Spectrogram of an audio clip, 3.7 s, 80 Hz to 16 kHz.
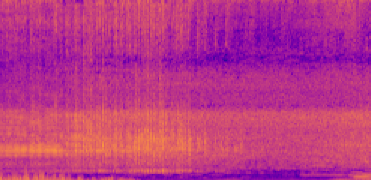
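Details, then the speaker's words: Small 12 V fan of the type fitted in cars and autos, after the noisy fan is switched off and another runs: clatter gone, soft steady hum with no scraping or wobble. Normal fan running. "ஸ்மூத்தா வருது பாத்தீங்களா இந்த pan வந்து பக்கா வருது."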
